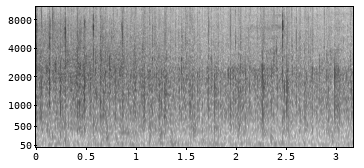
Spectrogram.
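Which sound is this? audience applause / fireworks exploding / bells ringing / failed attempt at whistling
audience applause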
